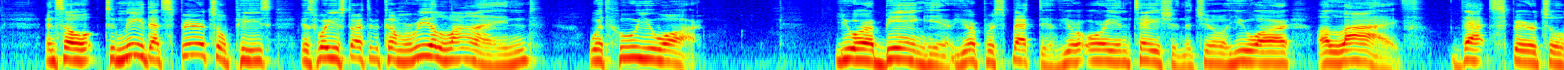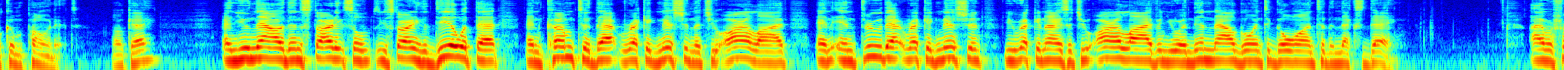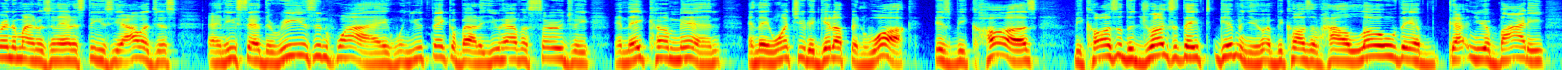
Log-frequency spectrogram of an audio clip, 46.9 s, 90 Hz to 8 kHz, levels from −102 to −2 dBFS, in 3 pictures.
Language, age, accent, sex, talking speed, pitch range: English, 50-69, American, male, 180 wpm, 150-185 Hz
